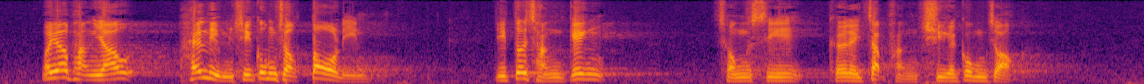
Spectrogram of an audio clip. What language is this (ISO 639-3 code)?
yue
